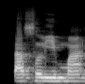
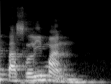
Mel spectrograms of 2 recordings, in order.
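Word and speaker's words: تسليما: Ah kalau disenandungkan dibacanya taslima boleh panjang. Tapi kalau diwiridkan, dibaca cepat ya kita bacanya tasliman.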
